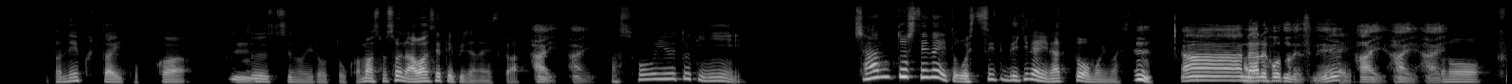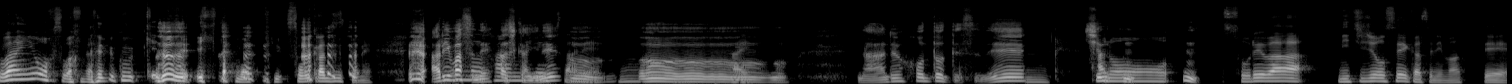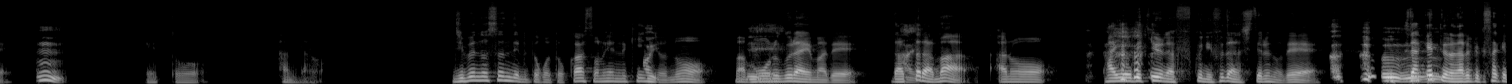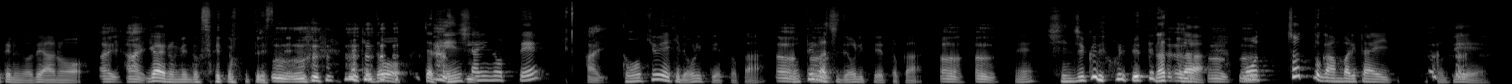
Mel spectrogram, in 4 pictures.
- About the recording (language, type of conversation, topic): Japanese, podcast, 服で気分を変えるコツってある？
- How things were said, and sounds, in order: laughing while speaking: "なるべく消していきたいなっていう"; laugh; other noise; laugh; laugh; tapping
